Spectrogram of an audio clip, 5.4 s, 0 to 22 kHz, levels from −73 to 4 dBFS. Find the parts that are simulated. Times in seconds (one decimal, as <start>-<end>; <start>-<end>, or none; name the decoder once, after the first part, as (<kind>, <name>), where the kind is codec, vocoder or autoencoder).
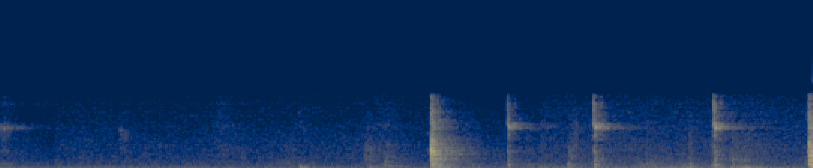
0.0-3.2 (vocoder, BigVGAN v2); 3.6-5.4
